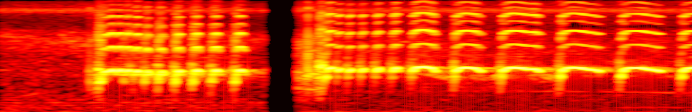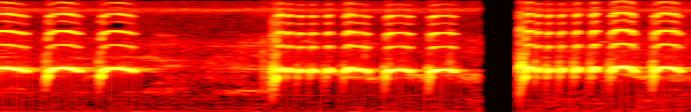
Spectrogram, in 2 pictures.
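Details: Zebra dove from Indonesia, a rare loud local voice used to lure rivals into singing: long phrases of rapid, evenly spaced hooked coos, interrupted by brief silent cuts and resuming each time.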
